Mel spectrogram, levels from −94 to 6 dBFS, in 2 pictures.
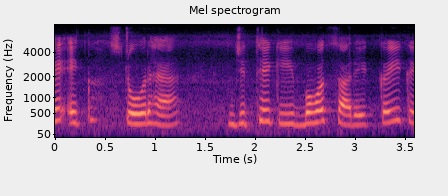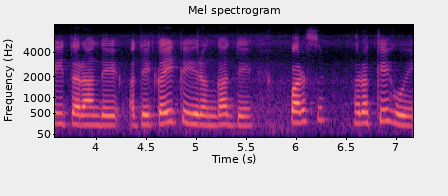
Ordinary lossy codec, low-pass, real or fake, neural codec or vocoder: none; none; real; none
